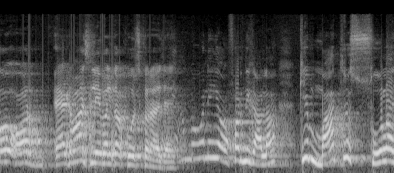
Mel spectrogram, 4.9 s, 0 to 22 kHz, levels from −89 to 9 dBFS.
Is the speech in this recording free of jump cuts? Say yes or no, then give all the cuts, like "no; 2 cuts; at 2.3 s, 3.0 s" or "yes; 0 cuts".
no; 1 cut; at 2.5 s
